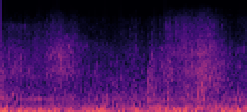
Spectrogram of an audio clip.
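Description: A fishing boat crossing waves on a reservoir in November, loud steady engine rumble with water slapping against the hull and heavy wind buffeting the microphone, no voices.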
